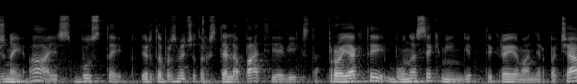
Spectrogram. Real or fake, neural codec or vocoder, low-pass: real; none; 9.9 kHz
